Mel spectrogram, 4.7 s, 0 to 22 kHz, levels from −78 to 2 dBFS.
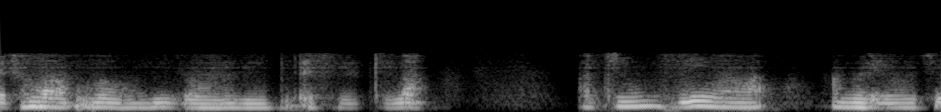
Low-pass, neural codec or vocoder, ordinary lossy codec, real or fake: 3.6 kHz; codec, 44.1 kHz, 0.9 kbps, DAC; none; fake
